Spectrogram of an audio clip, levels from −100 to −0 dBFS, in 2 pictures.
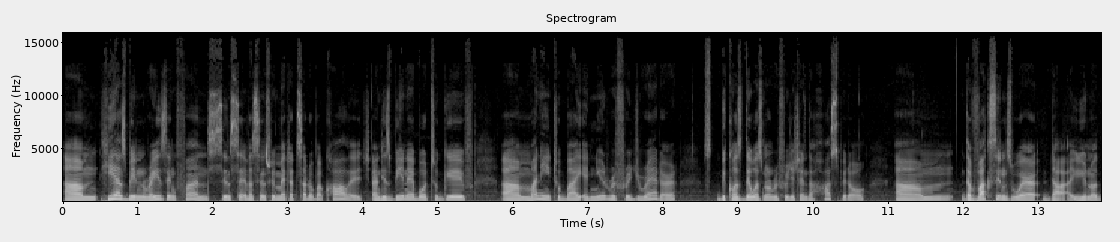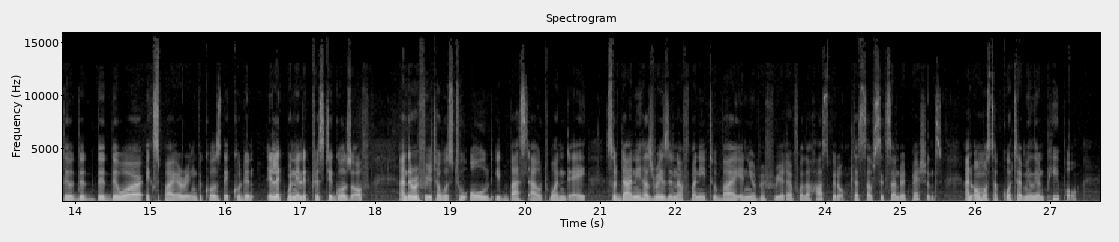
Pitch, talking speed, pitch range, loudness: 205 Hz, 200 wpm, 185-230 Hz, -34 LUFS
